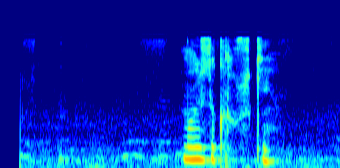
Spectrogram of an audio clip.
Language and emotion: Russian, sad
